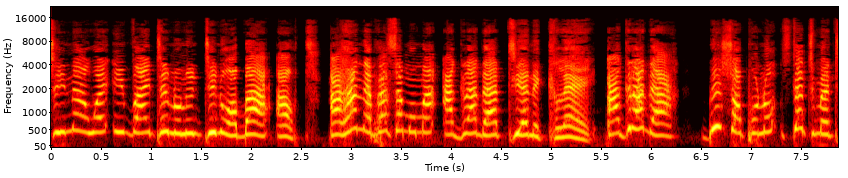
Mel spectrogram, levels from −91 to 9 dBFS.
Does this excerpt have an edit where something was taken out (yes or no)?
yes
